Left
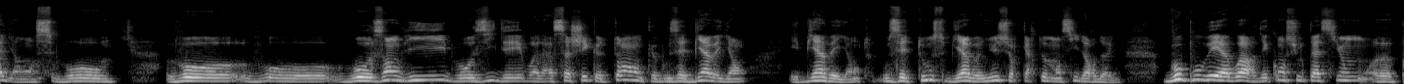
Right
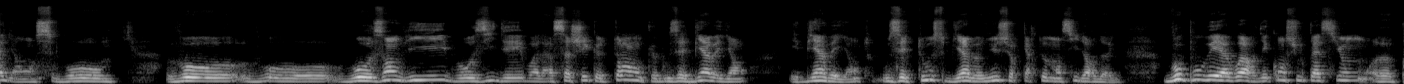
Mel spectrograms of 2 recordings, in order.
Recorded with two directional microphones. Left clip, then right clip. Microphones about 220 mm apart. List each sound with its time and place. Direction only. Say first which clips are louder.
0.0 s mantra: left 1 dB; 20° left (ahead or behind)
